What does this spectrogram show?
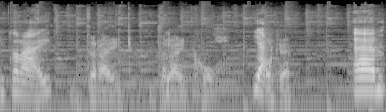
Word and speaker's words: draig: Because usually sometimes, Dreig. So, well, it's draig, so you'd say draig.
